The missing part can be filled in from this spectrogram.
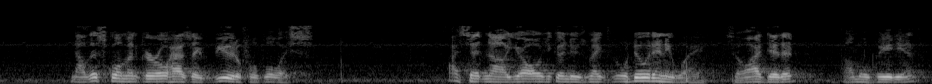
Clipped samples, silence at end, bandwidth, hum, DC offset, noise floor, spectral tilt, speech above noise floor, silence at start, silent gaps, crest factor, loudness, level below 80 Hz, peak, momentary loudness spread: under 0.1%; 0.05 s; 6.4 kHz; none; under 0.1%; -56 dBFS; -7 dB/octave; 27 dB; 0.7 s; none; 16 dB; -29 LUFS; -66 dBFS; -14 dBFS; 16 LU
